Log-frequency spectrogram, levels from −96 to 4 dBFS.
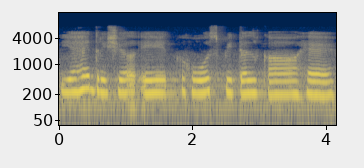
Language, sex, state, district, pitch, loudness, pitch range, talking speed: Hindi, female, Punjab, Fazilka, 215 Hz, -13 LUFS, 205-220 Hz, 85 wpm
